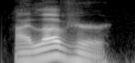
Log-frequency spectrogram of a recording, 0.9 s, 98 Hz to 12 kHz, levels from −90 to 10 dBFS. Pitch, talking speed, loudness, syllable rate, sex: 120 Hz, 200 wpm, -16 LUFS, 5.0 syllables/s, male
